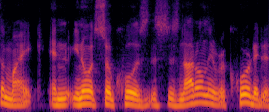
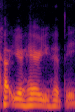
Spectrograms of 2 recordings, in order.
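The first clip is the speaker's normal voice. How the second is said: put-on flat, humorless, dead-serious deadpan delivery; 4 dB quieter than usual. Retelling what they say to strangers with long hair: retelling a deadpan remark. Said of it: "no sarcasm or humor in my voice".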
